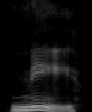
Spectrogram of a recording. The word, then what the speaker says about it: knee: disappears in the pronunciation silent K when followed by N. Knee. You only hear knee. No, you only hear now. Knife. You only hear knife. Knock. You only hear knock.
